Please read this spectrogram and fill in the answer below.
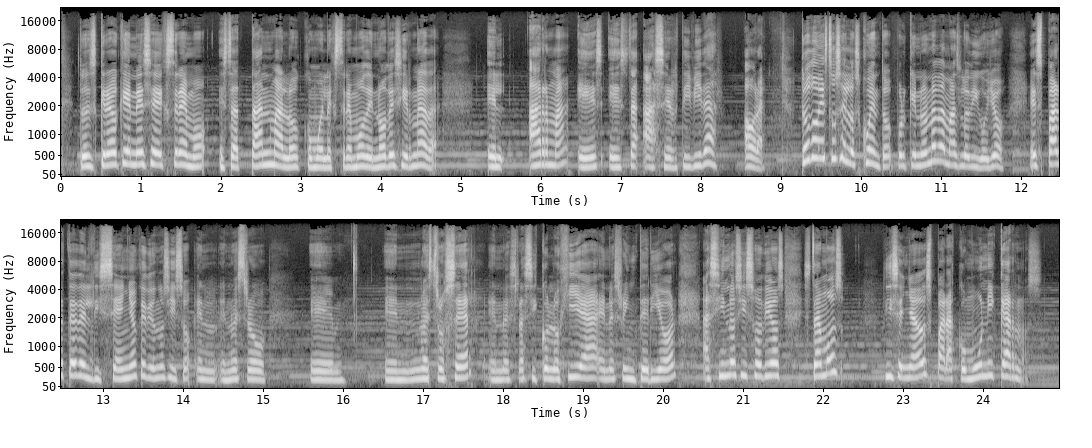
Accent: Mexico; also born or lived in Guadalajara, Jalisco; como buenos mexicanos truncamos mucho eso

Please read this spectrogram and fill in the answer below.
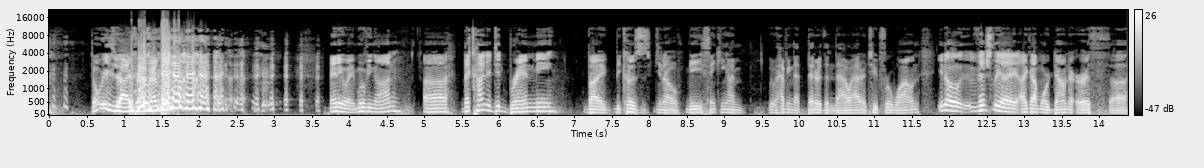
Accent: Lakewood, New Jersey, United States; So I grew up in Lakewood. I went to Lakewood Hebrew Day School until kindergarten.

